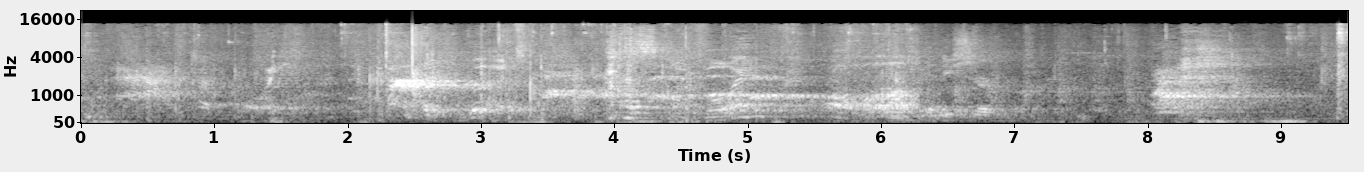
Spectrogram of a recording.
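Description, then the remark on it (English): An 86-pound puppy barks and whines in bursts while being taught upper body bitework, with high yelps and drawn-out whimpers, over scuffling and thumping movement in the background. “When you have bad knees and an 86-pound puppy that's as strong as an ox, and you're trying to teach him upper body work, you have to anchor yourself to a wall like this.”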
